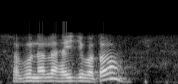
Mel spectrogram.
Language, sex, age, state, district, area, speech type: Odia, male, 45-60, Odisha, Sambalpur, rural, conversation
